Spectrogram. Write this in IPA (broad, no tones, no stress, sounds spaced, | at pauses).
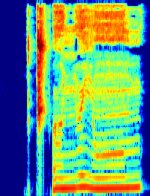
t͡ʃʼ ɵ ɲ ʏ j õ m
